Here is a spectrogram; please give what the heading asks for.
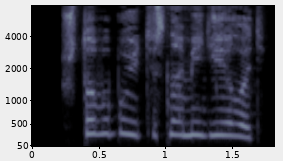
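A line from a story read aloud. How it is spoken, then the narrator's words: Trembling question, young woman. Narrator (Russian): Дрожащим голосом спросила у меня девушка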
